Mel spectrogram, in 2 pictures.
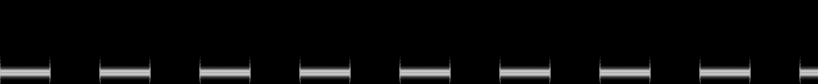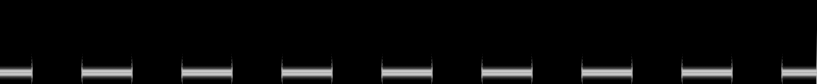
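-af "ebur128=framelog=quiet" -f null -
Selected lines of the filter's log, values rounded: Integrated loudness:
  I:         -15.4 LUFS
  Threshold: -25.4 LUFS
Loudness range:
  LRA:         0.0 LU
  Threshold: -36.4 LUFS
  LRA low:   -16.4 LUFS
  LRA high:  -16.4 LUFS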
